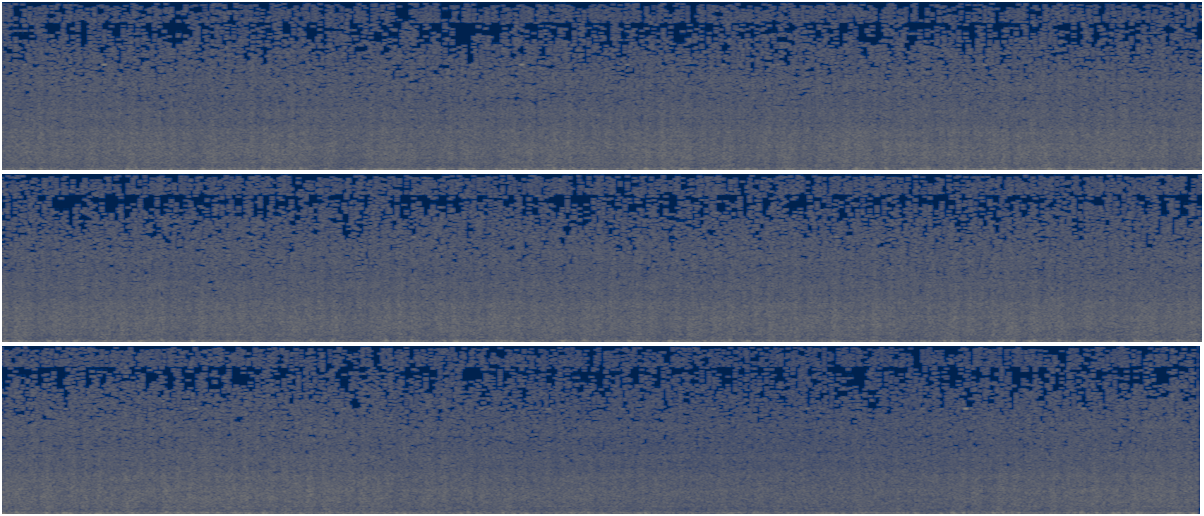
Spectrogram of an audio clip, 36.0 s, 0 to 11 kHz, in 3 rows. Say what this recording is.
Looping sound effect resembling a steam train locomotive. Created using granular synthesis in Cubase 7.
